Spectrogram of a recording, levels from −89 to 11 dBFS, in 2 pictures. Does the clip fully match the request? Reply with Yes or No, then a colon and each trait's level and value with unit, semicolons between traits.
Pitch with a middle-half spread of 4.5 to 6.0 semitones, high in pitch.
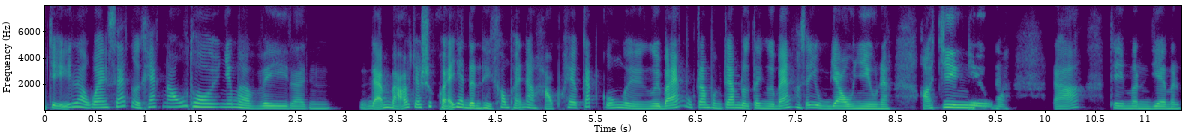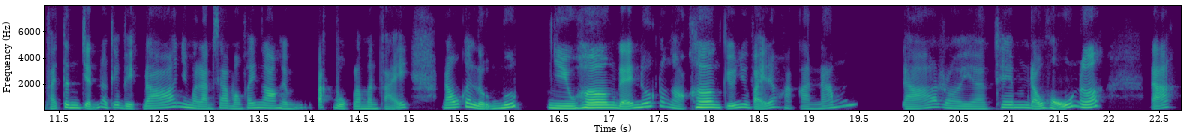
Yes: average, 5.2 semitones; high, 195 Hz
